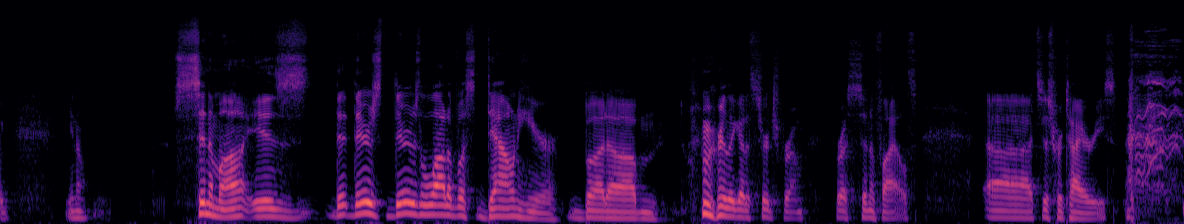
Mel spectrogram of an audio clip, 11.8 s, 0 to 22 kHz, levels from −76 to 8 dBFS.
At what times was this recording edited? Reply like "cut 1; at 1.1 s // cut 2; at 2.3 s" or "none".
none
